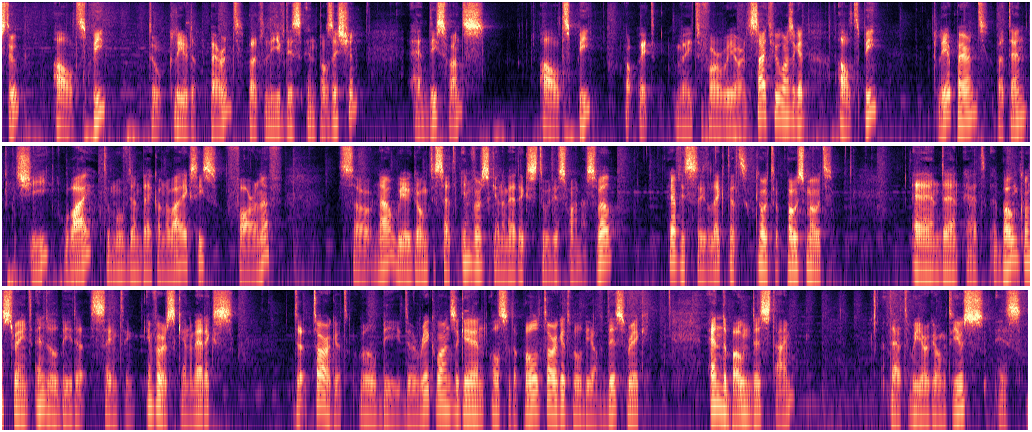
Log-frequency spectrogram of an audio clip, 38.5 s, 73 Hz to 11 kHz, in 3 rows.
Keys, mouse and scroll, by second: 1.0 alt+p, 4.9 click, 5.6 shift+click, 7.0 alt+p, 8.7 KP_3, 10.4 alt+p, 12.9 g, 16.1-16.6 scroll down 6, 16.7-19.8 middle drag, 20.2 middle click, 21.1 click, 21.9-23.1 drag, 23.1 scroll up 2, 23.7 click, 25.0 click, 26.0-29.0 drag, 31.8 click, 33.9-37.0 middle drag, 38.2 click.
